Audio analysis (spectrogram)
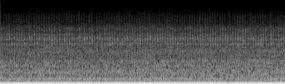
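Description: A Willys CJ2a with an L134 engine that burns some oil runs at moderate throttle, a loud, steady, close low drone with a constant beat and no pauses.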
